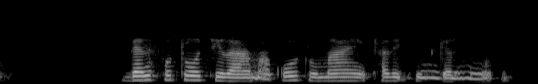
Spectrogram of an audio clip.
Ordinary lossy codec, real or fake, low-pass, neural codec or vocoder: MP3, 24 kbps; fake; 3.6 kHz; codec, 16 kHz, 4.8 kbps, FACodec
